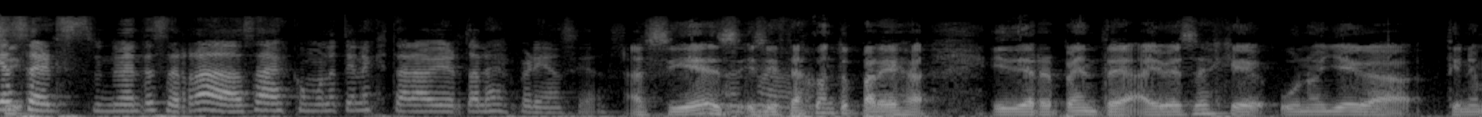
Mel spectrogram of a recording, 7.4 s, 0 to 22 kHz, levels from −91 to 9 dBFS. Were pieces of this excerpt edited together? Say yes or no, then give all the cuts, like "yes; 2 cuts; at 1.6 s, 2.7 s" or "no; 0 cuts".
no; 0 cuts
